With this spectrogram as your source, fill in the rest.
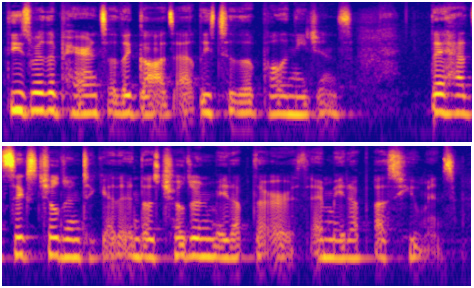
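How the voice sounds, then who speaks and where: Hesitant young woman with a gravelly voice. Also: medium pitch, completely flat delivery, brisk. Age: young adult. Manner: hesitant, with fillers and restarts. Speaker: student reader. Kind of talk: reading a myth aloud for class.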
